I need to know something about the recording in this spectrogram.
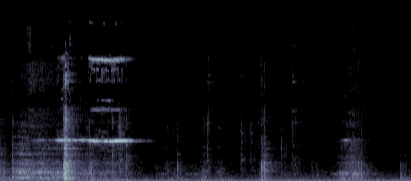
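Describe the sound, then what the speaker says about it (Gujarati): A pressure cooker lid is fitted and locked shut on a pot of brinjal and potato curry, with a metallic scrape and clatter up front, then softer clicks and knocks over a low kitchen hum. "હવે આપણે કુકરનું ઢક્કન બંધ કરી લઈશું."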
